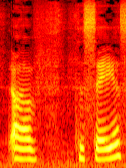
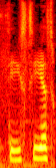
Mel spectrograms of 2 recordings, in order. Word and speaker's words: Theseus: I just killed one of the mercenaries, and I got bracers of Theseus. Is that... Well, I always pronounce it Theseus when I was growing up, but I think in this game they call it they pronounce it Theseus.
